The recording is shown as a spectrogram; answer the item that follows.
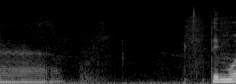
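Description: A man's voice holding one drawn-out syllable for just over half a second, then a pause with faint room sound.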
